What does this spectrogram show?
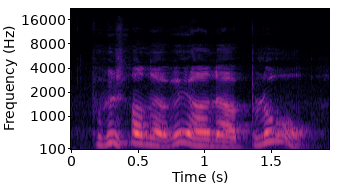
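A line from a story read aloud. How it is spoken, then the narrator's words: Exclaiming. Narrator (French): s'écrie Mariette Soubert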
